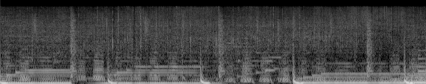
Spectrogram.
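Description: Food sizzling in a frying pan, under background music with a deep bass line and a drum hit about once a second.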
